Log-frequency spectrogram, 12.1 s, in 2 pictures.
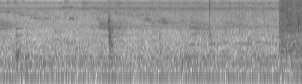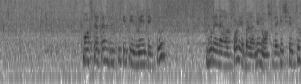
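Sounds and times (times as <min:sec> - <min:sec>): paste sizzling in oil: 0:05.6 - 0:12.0.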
